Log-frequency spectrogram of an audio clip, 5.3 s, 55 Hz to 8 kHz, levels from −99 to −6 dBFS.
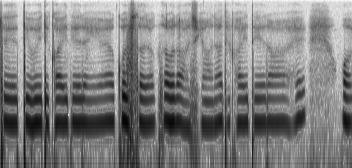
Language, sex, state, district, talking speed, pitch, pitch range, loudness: Urdu, female, Bihar, Kishanganj, 170 wpm, 215 Hz, 210-215 Hz, -20 LUFS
